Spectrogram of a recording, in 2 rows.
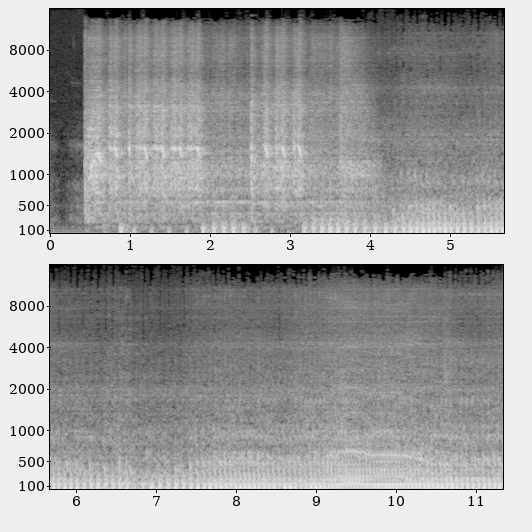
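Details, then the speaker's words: Mash Fifty motorcycle after swapping in a replacement 50 cc Lifan engine, first start with the choke on: it catches at once and settles into a steady, quick, even putter with no knocks or rattles; normal idle. "Now that sounds much better."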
